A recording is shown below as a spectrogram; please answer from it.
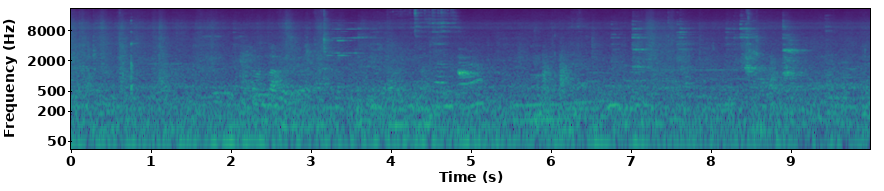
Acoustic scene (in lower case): restaurant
